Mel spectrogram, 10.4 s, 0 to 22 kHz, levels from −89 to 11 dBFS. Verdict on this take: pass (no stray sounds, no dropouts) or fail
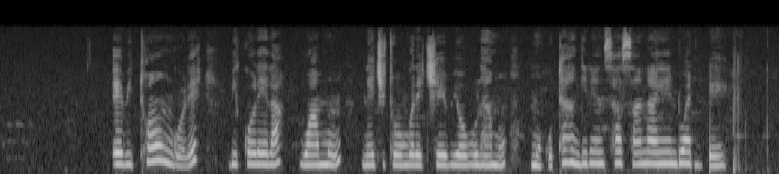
fail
